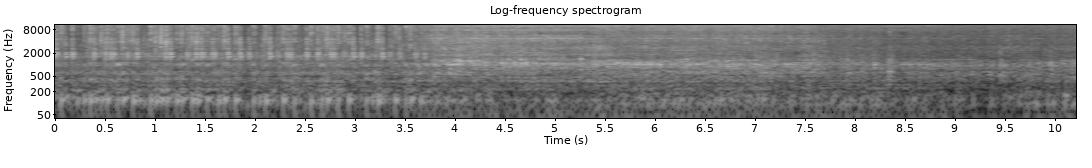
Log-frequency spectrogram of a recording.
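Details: 1985 Bayliner Trophy inboard, out of the water at least 3 years; catches with uneven chuffing then settles to steady low drone; now starts and keeps running.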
